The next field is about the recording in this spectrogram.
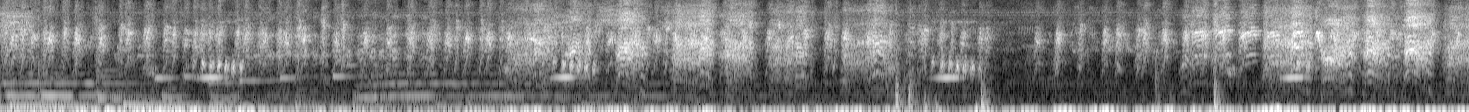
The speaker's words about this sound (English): And it's the concatenation, thank you, of bird call, bird song, early in the morning, the Dawn Chorus. Here's an example from Botswana.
